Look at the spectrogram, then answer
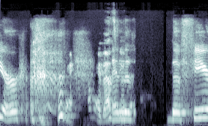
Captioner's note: laughing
